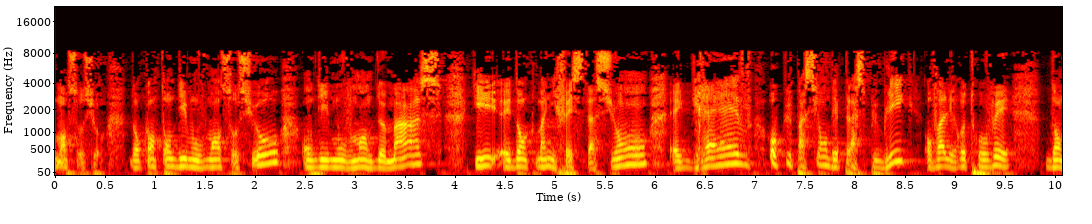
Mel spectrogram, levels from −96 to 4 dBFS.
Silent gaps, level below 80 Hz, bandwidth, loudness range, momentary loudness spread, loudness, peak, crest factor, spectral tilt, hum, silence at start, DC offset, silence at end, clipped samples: none; -42 dBFS; 8.8 kHz; 2 LU; 6 LU; -25 LUFS; -6 dBFS; 18 dB; -3.5 dB/octave; none; 0 s; under 0.1%; 0 s; under 0.1%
